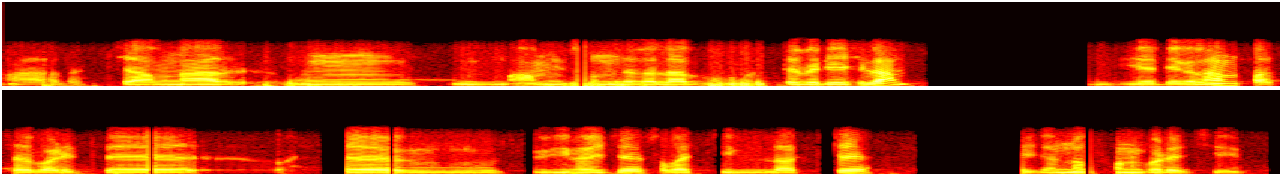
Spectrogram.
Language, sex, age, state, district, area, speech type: Bengali, male, 18-30, West Bengal, Jhargram, rural, conversation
